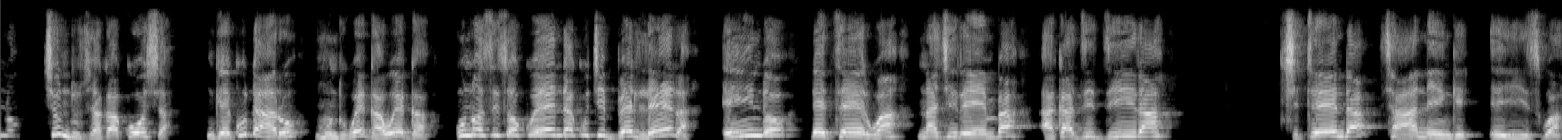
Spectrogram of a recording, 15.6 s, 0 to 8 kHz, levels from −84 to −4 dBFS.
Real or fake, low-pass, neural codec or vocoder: real; 7.2 kHz; none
